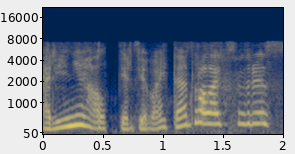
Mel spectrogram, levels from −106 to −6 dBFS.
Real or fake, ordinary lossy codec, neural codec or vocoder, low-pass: fake; none; codec, 16 kHz, 4.8 kbps, FACodec; 7.2 kHz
